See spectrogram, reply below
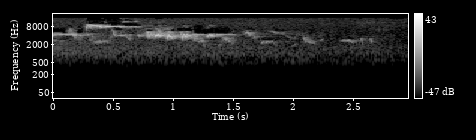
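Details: Robin from the Eifel, Germany, giving a varied song phrase: a thin, very high drawn-out whistle, then loud twittering and sparkling notes that trail off into softer, scattered chirps.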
